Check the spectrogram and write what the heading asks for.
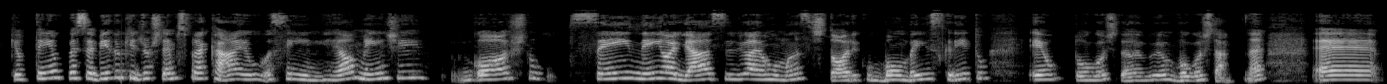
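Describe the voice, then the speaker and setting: A woman's voice: on the high side, fairly bright tone. A woman hosting her own book channel, chatting casually with viewers and using lots of fillers. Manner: chatty, many fillers, addresses viewers as "gente".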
